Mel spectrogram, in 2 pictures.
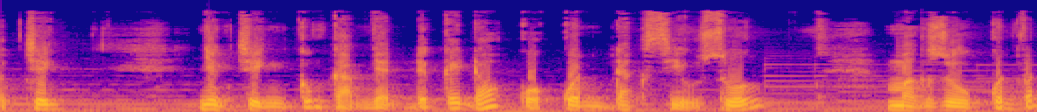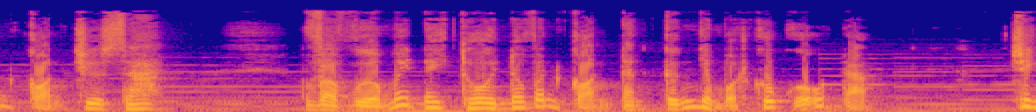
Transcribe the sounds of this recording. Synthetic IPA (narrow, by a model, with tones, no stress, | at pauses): t͡ɕï˧ŋ̟ | ɲɨ˧nt͡ɕï˨˩ŋ̟kʊ̰˧˥ŋ͡mkaː˧˩mɲə̰˧˨nɗɨ˨˩əkːaː˨˦jɗɔ˨˦ku˧˩əkwə˧nɗaː˧ŋsḭ˧˩wsu˨˦əŋ | ma˨˩k̚zu˨˩kwə˧nvə̰˧˥nkɔ˨˩nt͡ɕɨ˧əzaː˧ | vaː˨˩vɨ˨˩əməː˨˦jɗə˧jt̪ʰo˧jnɔ˨˦və̰˧˥nkɔ˨˩nɗaː˧ŋkɨ˨˦ŋɲɨ˧˩mo˨˩t̚xʊ˦˥k͡p̚ɣo̰˧˥ɗa̰˨˩ŋ̚ | t͡ɕï˧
